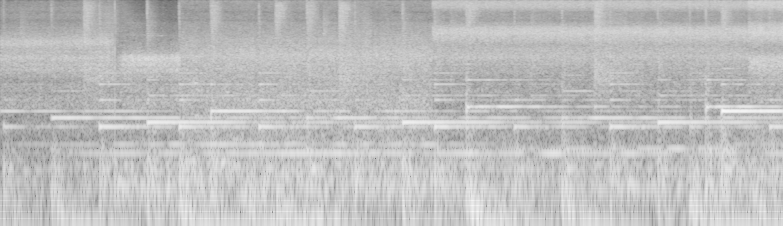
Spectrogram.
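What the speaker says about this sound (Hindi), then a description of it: "मंदिर और ठीक बगल से गिरता यह झरना" A natural waterfall tumbles beside the Kedareshwar Mahadev temple in Sailana, Ratlam, producing a loud, continuous rushing roar up close, with faint sustained tonal notes drifting over the steady wash.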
